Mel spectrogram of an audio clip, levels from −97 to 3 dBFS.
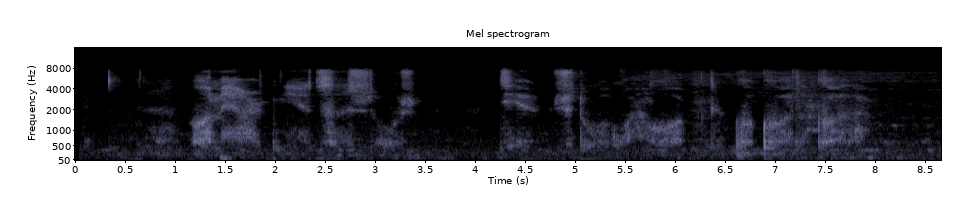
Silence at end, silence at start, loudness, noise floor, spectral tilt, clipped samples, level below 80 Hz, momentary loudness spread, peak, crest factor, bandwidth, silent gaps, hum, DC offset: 0 s; 0.1 s; -51 LUFS; -79 dBFS; 0.5 dB/octave; under 0.1%; -82 dBFS; 14 LU; -28 dBFS; 26 dB; 8 kHz; none; none; under 0.1%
